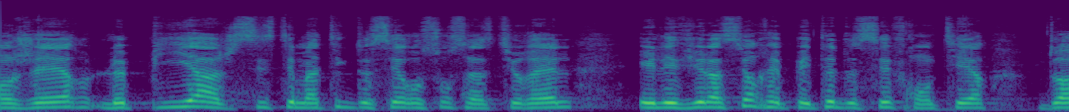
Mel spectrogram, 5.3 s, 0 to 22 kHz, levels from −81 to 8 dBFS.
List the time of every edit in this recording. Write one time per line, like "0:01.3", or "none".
none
